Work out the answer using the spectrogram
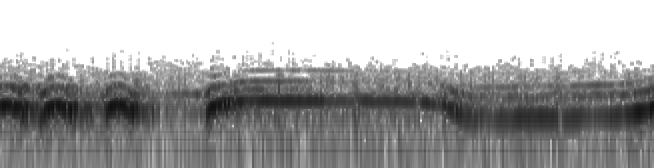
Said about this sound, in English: Listen, my dog. He's in an ugly temper.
